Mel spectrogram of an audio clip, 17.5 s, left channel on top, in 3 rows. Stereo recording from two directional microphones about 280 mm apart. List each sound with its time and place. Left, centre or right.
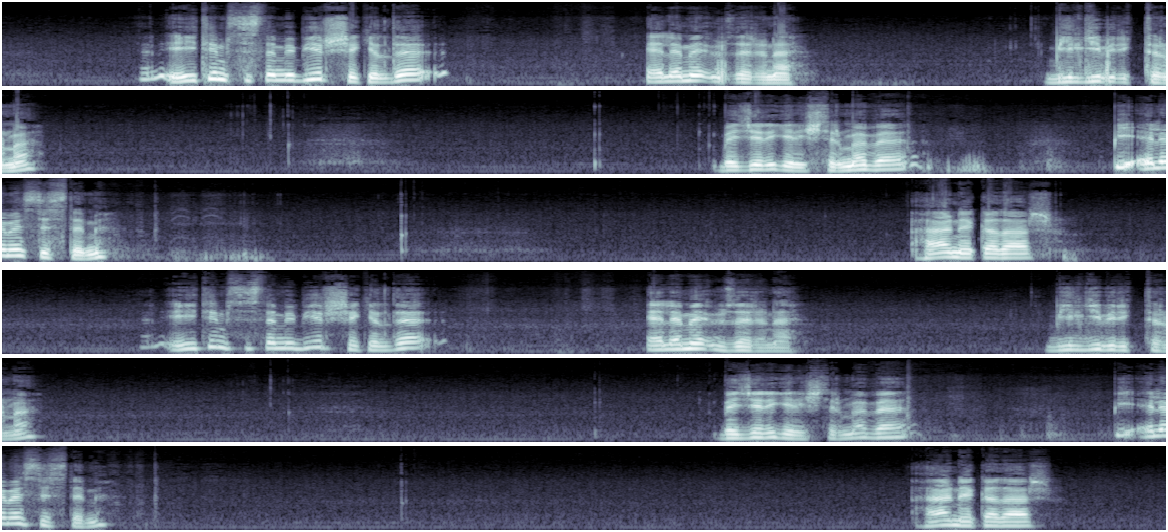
0.7 s speech: left
5.2 s speech: left
7.1 s a sound: left
9.4 s speech: left
11.3 s speech: left
16.1 s speech: left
